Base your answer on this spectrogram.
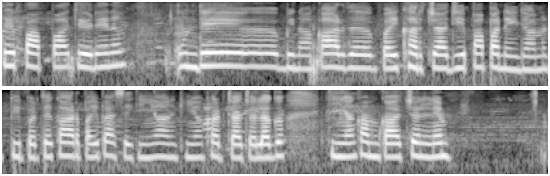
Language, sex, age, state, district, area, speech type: Dogri, female, 18-30, Jammu and Kashmir, Samba, rural, spontaneous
